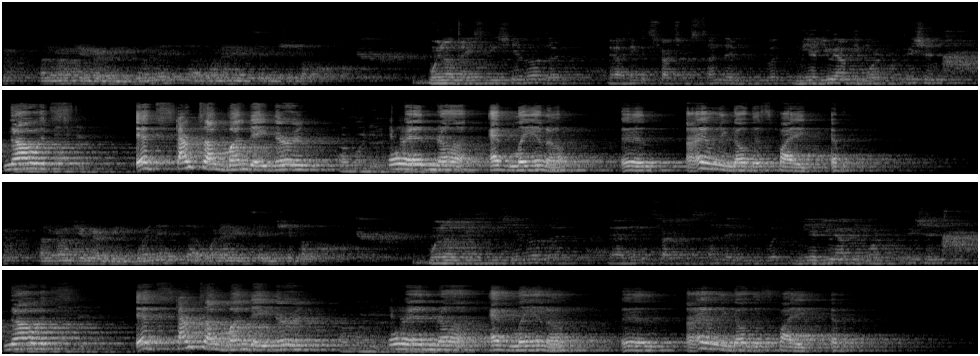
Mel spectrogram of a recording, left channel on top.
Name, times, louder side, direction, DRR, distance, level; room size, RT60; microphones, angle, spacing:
voice 1, 0.3-4.3 9.4-9.9, equal, 65° right, -3 dB, 2.1 m, -40 dB
voice 2, 4.3-5.6 6.0-9.4 9.8-10.7 13.1-14.1, left 2 dB, 85° left, 2 dB, 1.5 m, -41 dB
voice 3, 9.8-10.2 11.1-12.9 13.6-15.5 16.0-16.3 16.6-18.2, left 3 dB, 40° left, 6 dB, 0.8 m, -23 dB
13.5 x 6.2 x 6.7 m, 2.1 s
head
